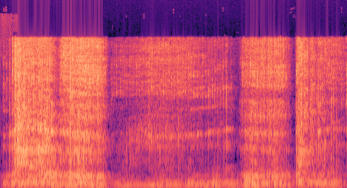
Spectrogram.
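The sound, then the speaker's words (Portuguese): Lions roar loudly in deep, rumbling bursts, with a lower, growling stretch between the roars and no voices present. “O cristão que procura andar retamente perante Deus fará bem em atentar às ações de Daniel durante a sua permanência na cova dos leões.”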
